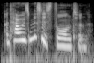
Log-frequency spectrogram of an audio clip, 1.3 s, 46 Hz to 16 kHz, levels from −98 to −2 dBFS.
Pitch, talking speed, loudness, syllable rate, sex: 305 Hz, 240 wpm, -18 LUFS, 5.3 syllables/s, female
